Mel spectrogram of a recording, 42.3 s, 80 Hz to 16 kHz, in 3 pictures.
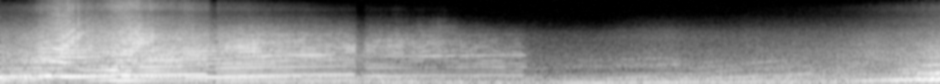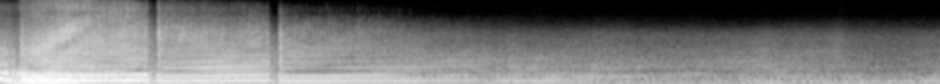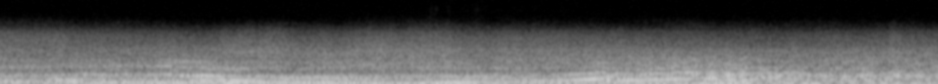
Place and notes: Jacksons Ln, Scarborough, UK - barry sheene classic 2009 ... practice ...
barry sheene classic 2009 ... practice ... one point stereo mic to minidisk ...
